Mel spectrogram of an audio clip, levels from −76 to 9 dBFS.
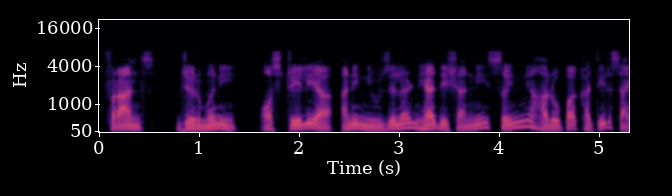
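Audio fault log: Throughout: Dolby Digital compression, heavy, with nothing above 7 kHz; likely a starved bitrate near 48 kbps, leaving dull speech and rough dither-noise flutter.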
